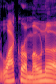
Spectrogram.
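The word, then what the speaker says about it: Lacrimosa: newest Nintendo Direct video when they pronounced it they were like East the lacrymosa lacrymosa of Dana like hermosa of Deus something like that it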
